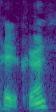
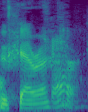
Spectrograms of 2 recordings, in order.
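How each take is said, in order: First: The middle consonant is a hard k sound. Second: The middle consonant is a soft sh sound. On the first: "I love a hookera" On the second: "I heard someone pronounce hookera as hoochera"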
